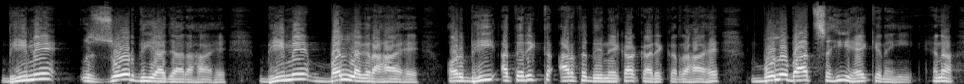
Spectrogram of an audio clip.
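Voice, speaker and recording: A man's voice: fairly high pitch, lively intonation, unhurried, darkish tone, no room sound, studio quality. A man teaching an online grammar class, repeating key words and asking and answering his own questions.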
